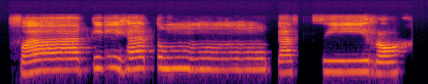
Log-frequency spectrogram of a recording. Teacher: Bukan tun, kan bukan makhraj huruf nun, huruf kaf. Jadi pakai eng. Terus dengung 3 harokat.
